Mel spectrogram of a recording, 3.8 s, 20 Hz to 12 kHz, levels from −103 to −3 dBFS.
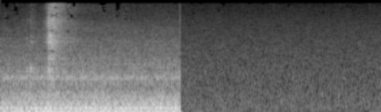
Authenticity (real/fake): real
